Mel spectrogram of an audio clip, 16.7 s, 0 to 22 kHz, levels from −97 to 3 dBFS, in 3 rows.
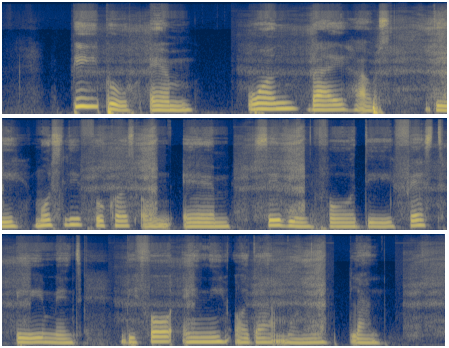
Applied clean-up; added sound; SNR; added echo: none; Writing; 17 dB; none.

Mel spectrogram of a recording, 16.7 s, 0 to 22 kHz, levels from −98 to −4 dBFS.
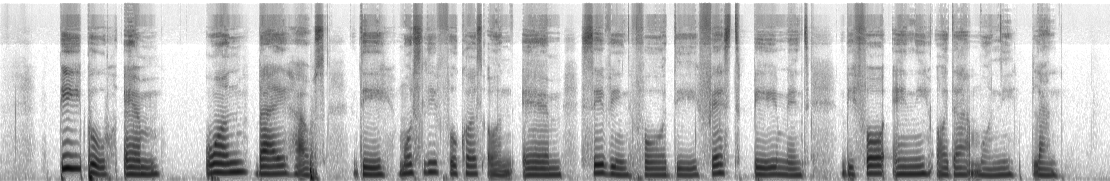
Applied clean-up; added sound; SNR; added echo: none; none; none; none.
